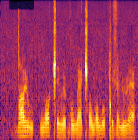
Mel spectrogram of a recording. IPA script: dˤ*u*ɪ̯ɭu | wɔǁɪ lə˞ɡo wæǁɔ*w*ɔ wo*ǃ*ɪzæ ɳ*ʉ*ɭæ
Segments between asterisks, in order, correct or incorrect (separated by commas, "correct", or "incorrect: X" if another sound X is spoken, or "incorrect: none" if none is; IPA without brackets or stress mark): correct, correct, correct, correct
